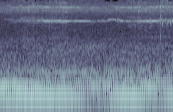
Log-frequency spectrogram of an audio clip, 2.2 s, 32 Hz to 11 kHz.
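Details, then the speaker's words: 2018 Toyota 4Runner Limited brake noise before rotor cut and pad replacement: steady high-pitched squeal over low vehicle rumble from worn-out brake pads. "you know customers complain about noise break making noise a little East sound all right this is the noise listen"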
